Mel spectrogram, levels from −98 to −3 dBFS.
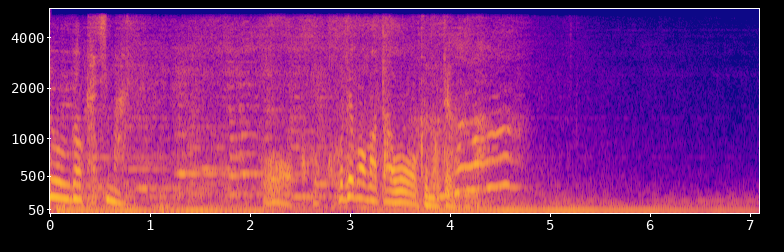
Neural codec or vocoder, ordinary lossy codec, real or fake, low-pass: codec, 44.1 kHz, 7.8 kbps, Pupu-Codec; none; fake; 5.4 kHz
